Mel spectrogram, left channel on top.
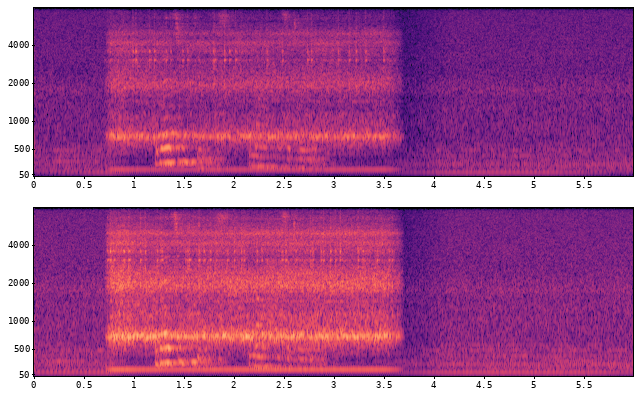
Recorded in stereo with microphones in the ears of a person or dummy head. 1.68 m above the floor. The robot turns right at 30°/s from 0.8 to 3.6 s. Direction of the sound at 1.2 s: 75° right (ahead or behind).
